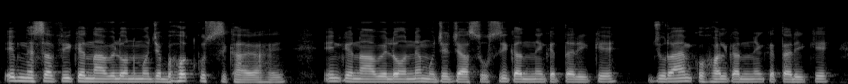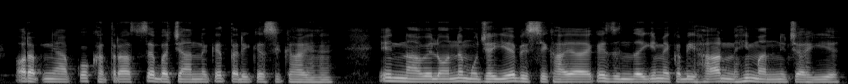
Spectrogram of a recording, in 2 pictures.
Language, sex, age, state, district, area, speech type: Urdu, male, 18-30, Maharashtra, Nashik, rural, spontaneous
